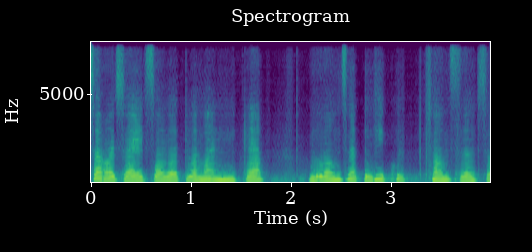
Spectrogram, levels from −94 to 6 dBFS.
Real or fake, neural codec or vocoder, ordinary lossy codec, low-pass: fake; codec, 16 kHz, 0.5 kbps, FreqCodec, smaller model; none; none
